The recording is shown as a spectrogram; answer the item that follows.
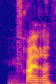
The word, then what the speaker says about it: Freire: Um I actually can't pronounce his name, but Paulo Fier, Fier, Freire. Freire.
